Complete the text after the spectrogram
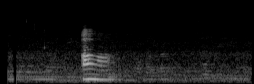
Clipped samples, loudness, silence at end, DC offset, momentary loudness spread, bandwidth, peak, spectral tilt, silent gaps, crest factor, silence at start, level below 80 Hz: under 0.1%; -28 LUFS; 0.05 s; under 0.1%; 22 LU; 9 kHz; -10 dBFS; -5.5 dB/octave; none; 24 dB; 0.1 s; -78 dBFS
